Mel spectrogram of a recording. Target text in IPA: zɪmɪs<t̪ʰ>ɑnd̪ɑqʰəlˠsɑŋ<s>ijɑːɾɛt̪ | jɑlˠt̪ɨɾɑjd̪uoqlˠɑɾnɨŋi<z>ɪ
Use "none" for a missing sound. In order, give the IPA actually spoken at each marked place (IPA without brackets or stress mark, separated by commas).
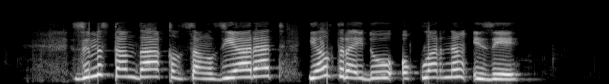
t̪, z, z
